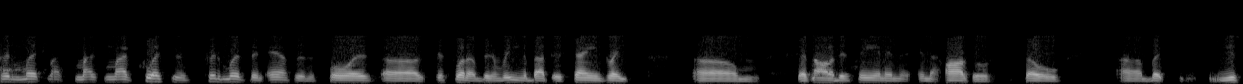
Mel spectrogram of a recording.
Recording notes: TNTSuperfantastic Conference Call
